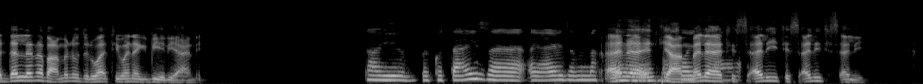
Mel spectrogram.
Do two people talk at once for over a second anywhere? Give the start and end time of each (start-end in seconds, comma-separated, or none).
6.1-7.4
